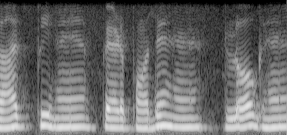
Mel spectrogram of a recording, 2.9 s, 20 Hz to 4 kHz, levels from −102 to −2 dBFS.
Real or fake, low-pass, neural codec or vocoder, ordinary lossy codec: fake; 3.6 kHz; vocoder, 44.1 kHz, 80 mel bands, Vocos; Opus, 64 kbps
